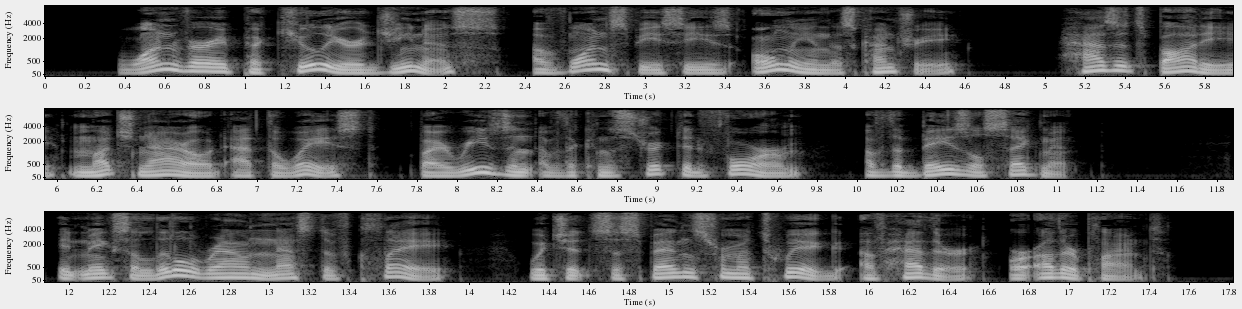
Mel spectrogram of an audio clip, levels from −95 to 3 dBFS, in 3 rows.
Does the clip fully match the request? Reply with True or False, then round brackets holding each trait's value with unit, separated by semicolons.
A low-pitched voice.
True (105 Hz)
